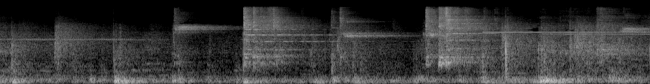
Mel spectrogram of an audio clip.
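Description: Épée fencers' feet thumping and stamping on a wooden floor during a bout, with several sharp metallic clashes of the blades that ring briefly; the two loudest come about two and a half and four seconds in.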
